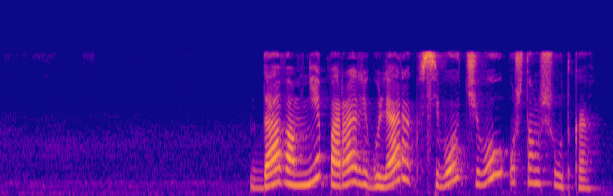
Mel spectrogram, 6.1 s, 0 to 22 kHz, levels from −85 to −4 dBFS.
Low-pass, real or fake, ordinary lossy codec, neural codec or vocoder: 7.2 kHz; real; none; none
